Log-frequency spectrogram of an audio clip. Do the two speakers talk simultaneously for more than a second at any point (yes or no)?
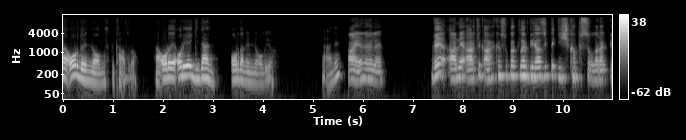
no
